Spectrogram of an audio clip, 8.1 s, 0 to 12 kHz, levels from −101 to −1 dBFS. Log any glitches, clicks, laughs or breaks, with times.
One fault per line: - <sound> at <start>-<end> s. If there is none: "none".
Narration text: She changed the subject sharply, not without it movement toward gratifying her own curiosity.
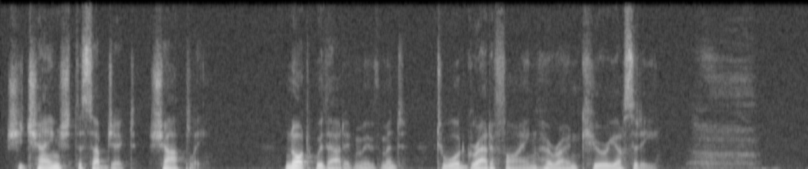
- breath at 6.8-7.8 s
